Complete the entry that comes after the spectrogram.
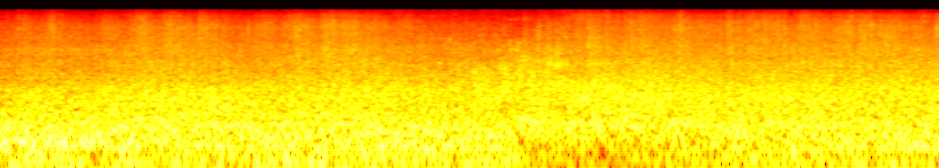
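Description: Freight train of autorack cars passing close by: the steady, loud rolling noise of steel wheels on the rails as car after car goes past.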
